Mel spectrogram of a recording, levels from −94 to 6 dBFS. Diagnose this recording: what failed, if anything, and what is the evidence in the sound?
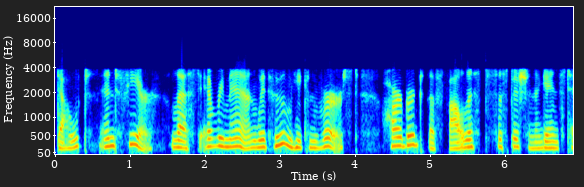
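The codec stage passed the speech through iLBC, a narrowband VoIP coder, for the whole clip. Nothing above 4 kHz survives, and each frame's excitation is coded independently, leaving a plainly audible rough, synthetic edge that fits its 30 ms, 13.33 kbps mode.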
